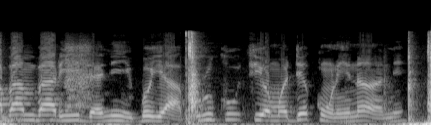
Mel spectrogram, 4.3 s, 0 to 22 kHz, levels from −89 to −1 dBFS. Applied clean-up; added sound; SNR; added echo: none; Microwave oven; -1 dB; none.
